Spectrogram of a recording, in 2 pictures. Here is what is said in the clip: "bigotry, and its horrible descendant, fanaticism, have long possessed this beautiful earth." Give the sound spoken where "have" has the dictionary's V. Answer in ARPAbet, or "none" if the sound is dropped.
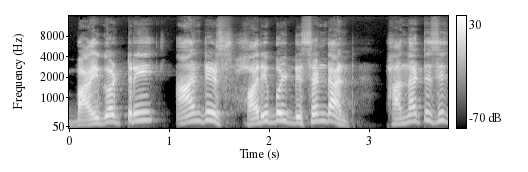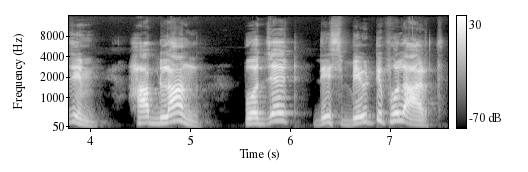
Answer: B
